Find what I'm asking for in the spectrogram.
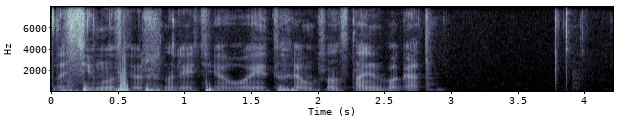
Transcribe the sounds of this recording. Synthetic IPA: d̪ɐsʲtʲiɡnʊt̪əsəvʲɪrʂɨnːɐlʲetʲɪjəʊɛjt̪xɛmsənst̪anʲɪt̪̚bɐɡat̪ɨm

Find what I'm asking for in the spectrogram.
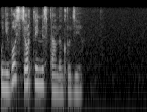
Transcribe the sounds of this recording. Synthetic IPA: ʊnʲɪvɔsʲtʲɔrt̪ɨjəmʲɪst̪anəɡɾʊdʲi

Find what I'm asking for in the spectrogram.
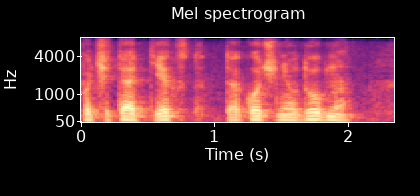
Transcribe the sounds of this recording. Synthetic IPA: pət͡ɕɪt̪at̚ʲtʲːe̞kst̪ːako̞t͡ɕɪnʲʊd̪o̞bnə

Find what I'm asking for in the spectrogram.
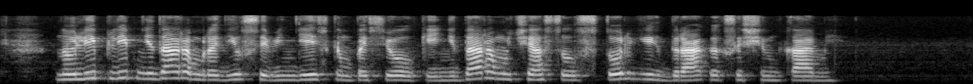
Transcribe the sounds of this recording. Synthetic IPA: nolʲiplʲipnʲɪd̪aɾəmrɐdʲilˠsʲəvʲɪnʲdʲejskəmpɐsʲolˠkʲɪːnʲɪd̪aɾəmʊt͡ɕast̪vəvəlˠfst̪olʲkʲɪxd̪ɾakəxsɐɕːɪnkamʲɪ

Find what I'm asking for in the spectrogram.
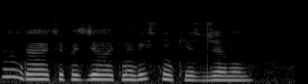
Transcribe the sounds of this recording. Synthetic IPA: nud̪atʲipəzʲdʲelˠət̚ʲnɐlʲisʲnʲɪkʲɪzʲʐɛməm

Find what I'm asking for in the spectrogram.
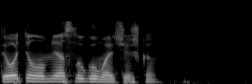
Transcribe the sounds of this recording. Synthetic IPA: t̪ɨot̪̚ʲnʲɪlˠʊmʲnʲaslˠuɡumalʲt͡ɕiʂkə

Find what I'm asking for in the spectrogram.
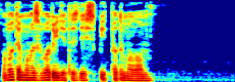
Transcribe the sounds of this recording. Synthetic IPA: ʋɔt̪ɪmɔʋɛzʋɔt̪ʊɡdʲɛt̪ɛzʲd̪ʲɛsʲspʲit̪̚pɔd̪umɔlˠɔm

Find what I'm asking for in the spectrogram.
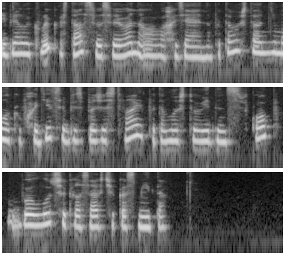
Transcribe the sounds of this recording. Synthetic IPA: ibʲe̞lˠɨjklˠɨkɐst̪ɑlˠsʲəəsvəjɪvo̞novəvəxɐzʲæɪnəpət̪ɐmuʂt̪oonnʲɪmo̞kɐpxɐdʲit̪səbʲɪzbəʐɨst̪vaɪpət̪ɐmuʂt̪ovʲid̪ʲɪnskopbɨlˠːutʂɨkɾɐsaft͡ɕɪkɐsmʲit̪ə

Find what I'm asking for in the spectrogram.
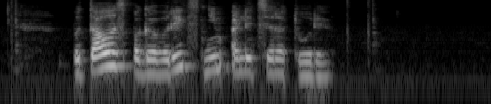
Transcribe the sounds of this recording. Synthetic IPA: pɨt̪ɑlˠəsʲpəɡəvɐɾʲitʲsʲnʲimɐlʲɪtʲɪɾɐt̪uɾʲɪ

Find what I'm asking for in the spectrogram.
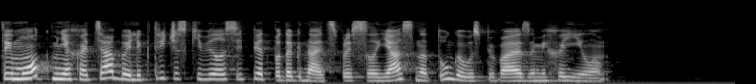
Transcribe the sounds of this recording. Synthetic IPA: t̪ɨmo̞kmnʲe̞xɐtʲabɨɪlʲɪkt̪ɾʲit͡ɕɪskʲijvʲɪlˠəsʲɪpʲe̞t̪̚pəd̪ɐɡnatʲspɾɐsʲilˠjasnɐt̪uɡəʊspʲɪvajʊzəmʲɪxɐilˠə

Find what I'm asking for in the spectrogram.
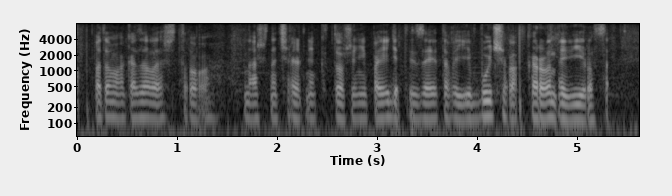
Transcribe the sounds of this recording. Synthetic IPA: pɐt̪o̞mɐkɐzɑlˠəsʲʂt̪o̰ | naʂnɐt͡ɕæ̰lʲnʲɪkt̪o̞ʐɨnʲɪpɐjedʲɪt̪ɪzːɐɛt̪əvəjɪbut͡ɕɪvə̰kɐɾonəvʲiɾʔʊsə̥

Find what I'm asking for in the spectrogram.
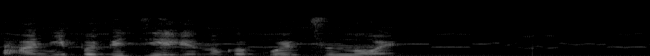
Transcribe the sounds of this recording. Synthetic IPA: ɐnʲipəbʲɪdʲilʲɪnokɐko̞jt̪sɨno̞j

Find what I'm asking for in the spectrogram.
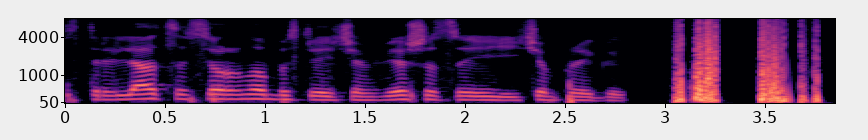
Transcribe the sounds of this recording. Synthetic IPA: st̪ɾʲɪlʲat̪səfsʲoɾɐvnobɨst̪ɾʲejət͡ɕemvʲeʂɨt̪səɪit͡ɕempɾɨɡətʲ

